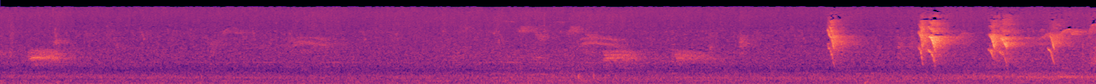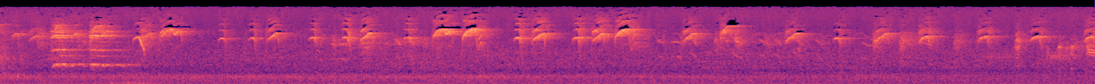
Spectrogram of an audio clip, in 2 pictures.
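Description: Birds calling: a long series of short, sharp chirps that starts about a third of the way in and goes on at two or three calls a second, with one longer held call among them, over steady outdoor background noise.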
